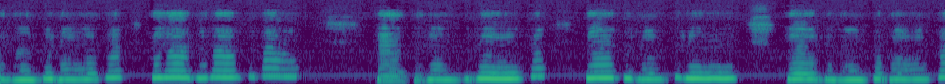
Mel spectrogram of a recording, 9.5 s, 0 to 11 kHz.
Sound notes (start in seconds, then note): 1.4 humming song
